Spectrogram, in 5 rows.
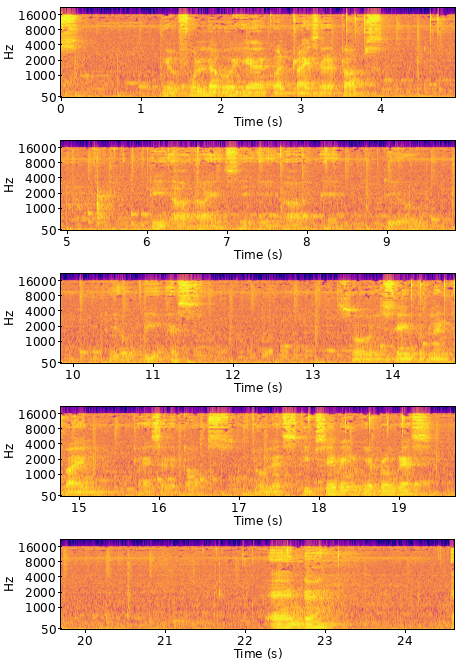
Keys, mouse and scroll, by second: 17.0 ctrl+s, 17.9 middle click, 18.6 shift+middle click, 22.2-22.6 scroll up 2, 22.6 shift+middle click, 23.0 middle click, 23.4-24.4 scroll up 1, 24.4 scroll up 1, 24.4 x.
